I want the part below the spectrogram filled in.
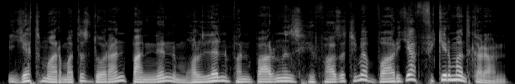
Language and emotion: Kashmiri, fearful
